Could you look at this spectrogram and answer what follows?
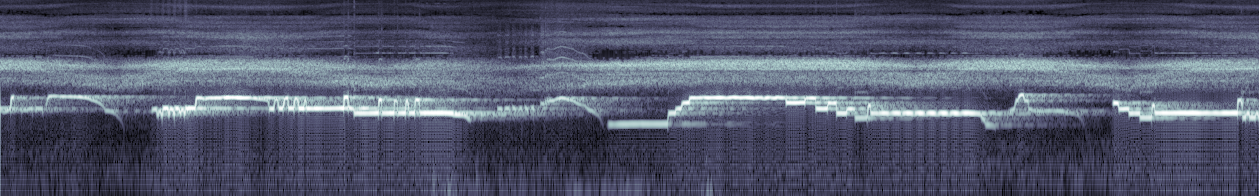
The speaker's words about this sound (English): Those were the sounds of the Aztec wind whistle from ancient Mexico, made from clay,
